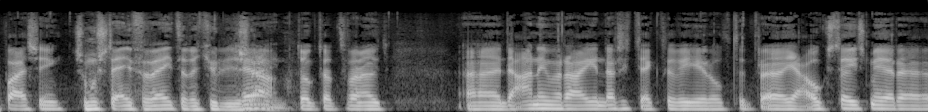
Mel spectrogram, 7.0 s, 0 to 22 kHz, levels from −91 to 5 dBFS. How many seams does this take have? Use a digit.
2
